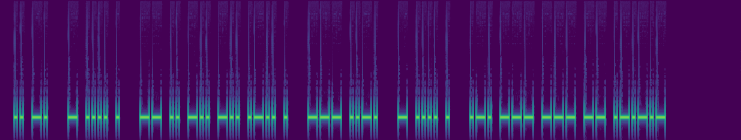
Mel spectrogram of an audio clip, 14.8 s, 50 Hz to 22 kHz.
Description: Morse code, heard as a keyed tone, about 20 wpm, 700 Hz. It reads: IN THE MIDDLE OF THE ROOM.
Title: Sentences with 2-Word Phrases - Spoken Beginning - 20wpm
